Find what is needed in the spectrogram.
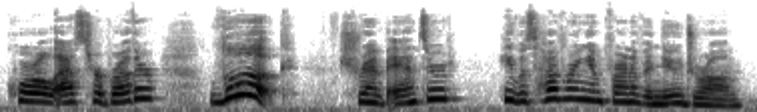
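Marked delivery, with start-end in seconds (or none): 1.6-2.2 high, loud burst; excited kid. A narrator's reading. Shrimp shows the girls his new drum, high and loud.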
